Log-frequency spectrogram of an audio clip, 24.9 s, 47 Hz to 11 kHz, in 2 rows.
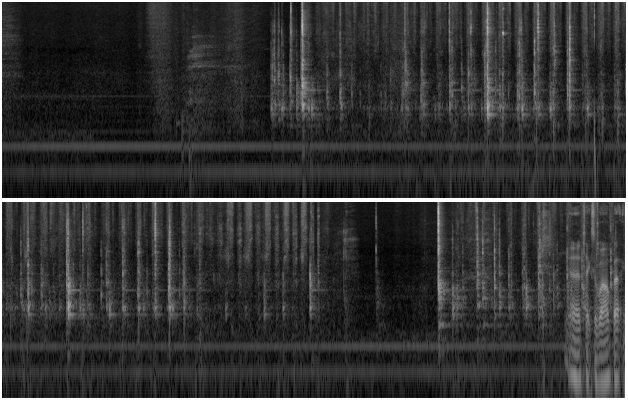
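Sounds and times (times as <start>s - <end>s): screwdriver clicking and scraping: 5.4s - 18.9s, 21.2s - 24.9s.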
